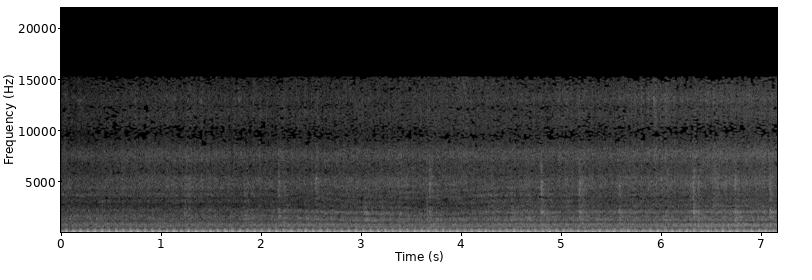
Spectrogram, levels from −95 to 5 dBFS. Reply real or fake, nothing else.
fake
